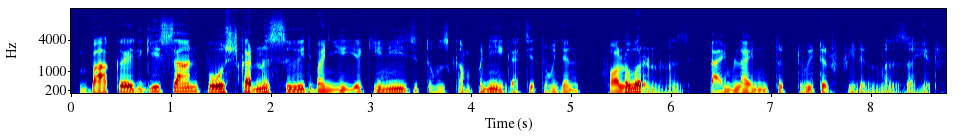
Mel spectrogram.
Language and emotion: Kashmiri, neutral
